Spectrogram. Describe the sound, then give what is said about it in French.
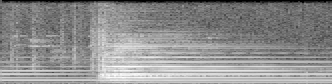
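Church bell ringing from the tower of a village church. The bell's rich, humming tone is already sounding when a fresh strike adds a brighter clang partway through, then rings on steadily. “On va laisser passer la sonnerie qui est égrenée par le clocher de l'église qui est juste derrière moi”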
